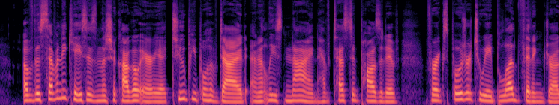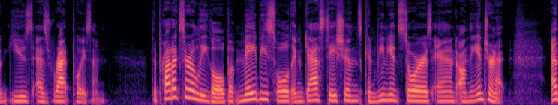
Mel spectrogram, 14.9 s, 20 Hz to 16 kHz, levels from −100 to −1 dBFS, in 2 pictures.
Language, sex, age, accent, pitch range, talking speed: English, female, 20-39, American, 170-225 Hz, 190 wpm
